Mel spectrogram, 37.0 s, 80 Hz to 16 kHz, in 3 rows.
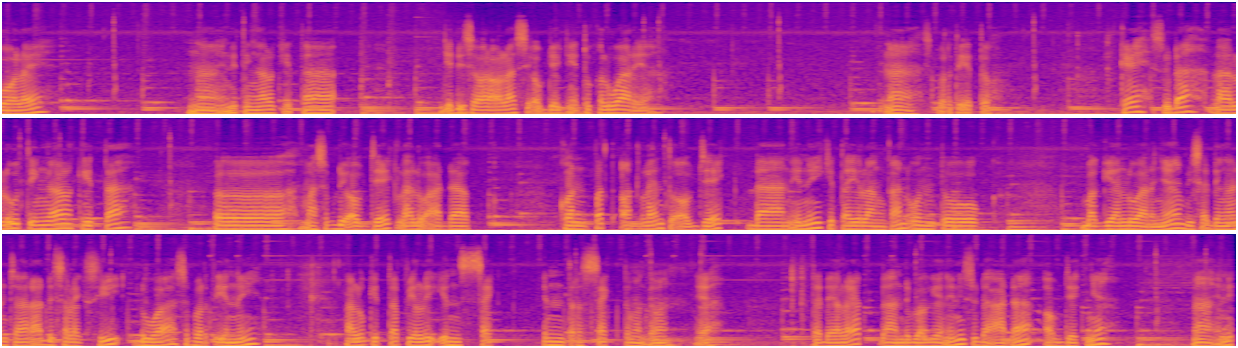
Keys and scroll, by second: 11.1 ctrl+z, 26.5 ctrl+x, 27.4 ctrl+z, 27.7 ctrl+z, 32.8 Delete.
